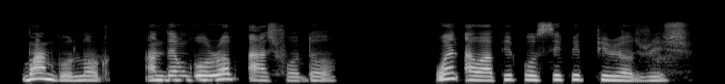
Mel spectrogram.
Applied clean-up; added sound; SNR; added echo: none; none; none; none.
